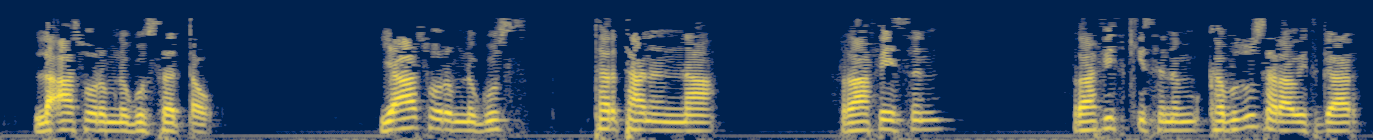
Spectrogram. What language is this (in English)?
Amharic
